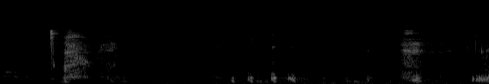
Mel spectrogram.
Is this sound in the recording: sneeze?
yes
